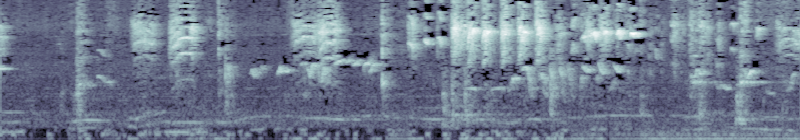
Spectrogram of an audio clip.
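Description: Small caged prenjak bird repeatedly giving quick high chirps, with a few lower falling notes in the middle, while a food cup is fitted into its wire cage with scattered light clicks and rattles.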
